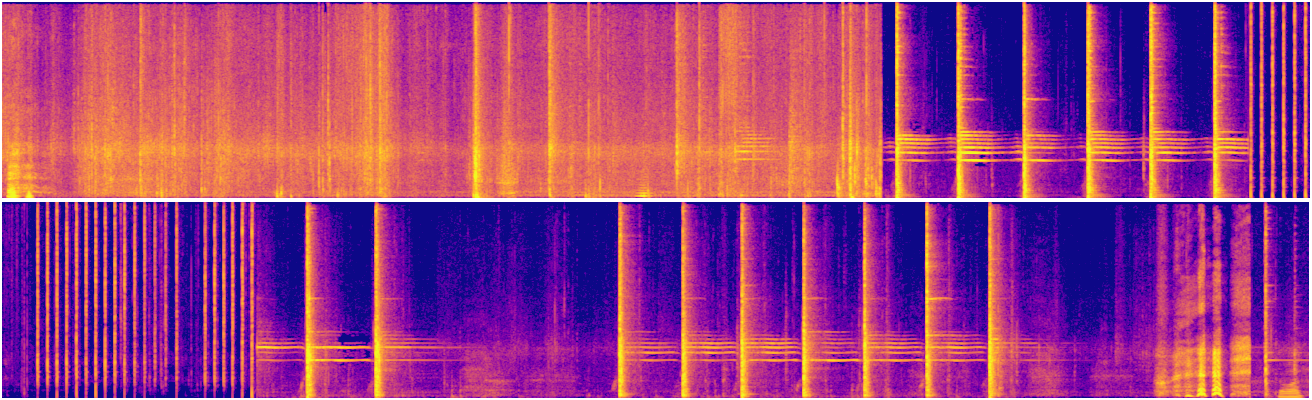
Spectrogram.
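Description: Machete chopping a wooden pole: sharp blows, each trailed by a short high metallic ring, coming in runs about one or two a second, with a quick rattle of light taps around the middle. The first third is a steady hiss with scattered knocks.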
